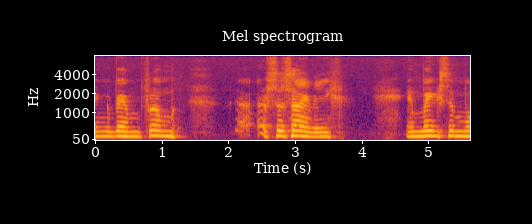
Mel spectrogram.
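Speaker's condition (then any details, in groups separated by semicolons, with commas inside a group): Cerebral palsy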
